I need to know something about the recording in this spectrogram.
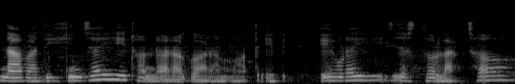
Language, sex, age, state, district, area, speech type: Nepali, female, 60+, West Bengal, Jalpaiguri, urban, spontaneous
